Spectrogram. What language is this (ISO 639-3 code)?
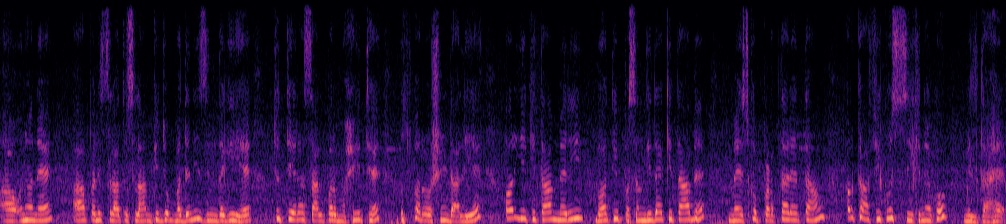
urd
